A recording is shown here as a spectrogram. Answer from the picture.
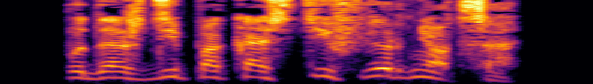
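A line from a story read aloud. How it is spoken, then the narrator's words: Woman shouting from window. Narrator (Russian): крикнула женщина из окна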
